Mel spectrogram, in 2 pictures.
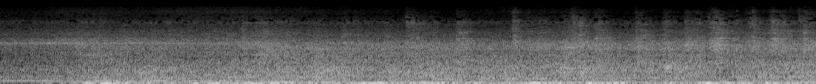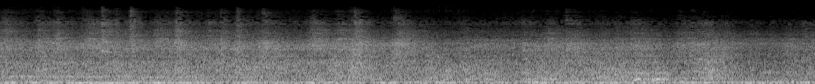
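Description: Tokyo Metro Marunouchi Line subway train pulling out of the station and running past along the platform: a steady, loud rumble of wheels on rail with scattered clicks, echoing in the underground station.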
